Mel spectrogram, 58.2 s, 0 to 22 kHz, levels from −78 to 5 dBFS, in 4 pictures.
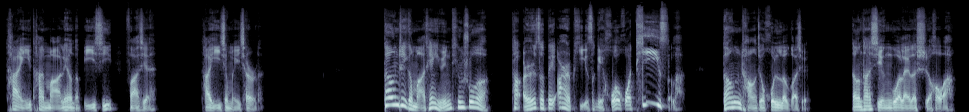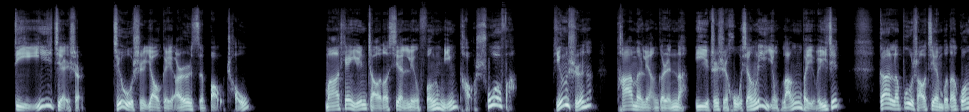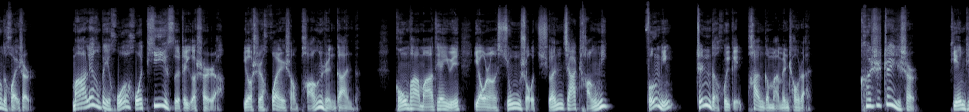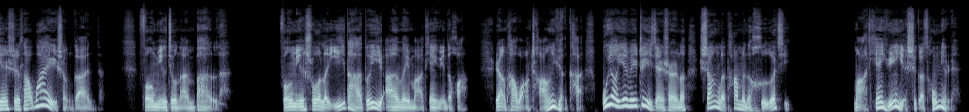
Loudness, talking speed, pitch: -14 LUFS, 225 characters per minute, 120 Hz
